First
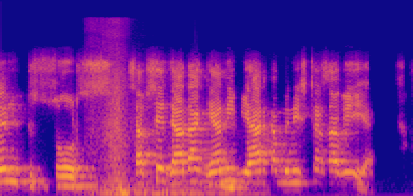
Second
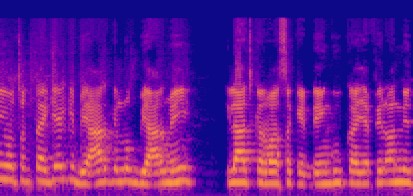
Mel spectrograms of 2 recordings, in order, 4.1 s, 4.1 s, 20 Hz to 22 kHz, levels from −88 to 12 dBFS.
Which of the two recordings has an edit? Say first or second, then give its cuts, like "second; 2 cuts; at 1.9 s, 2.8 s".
first; 1 cut; at 1.1 s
